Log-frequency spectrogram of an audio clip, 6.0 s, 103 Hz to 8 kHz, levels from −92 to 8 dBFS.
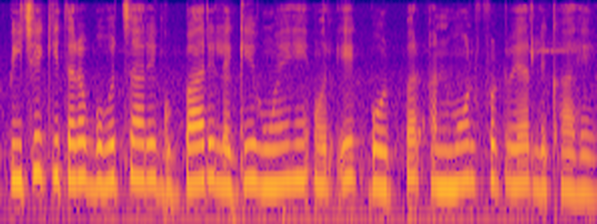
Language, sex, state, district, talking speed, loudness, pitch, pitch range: Hindi, female, Bihar, Jamui, 180 wpm, -17 LUFS, 230 Hz, 220-245 Hz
